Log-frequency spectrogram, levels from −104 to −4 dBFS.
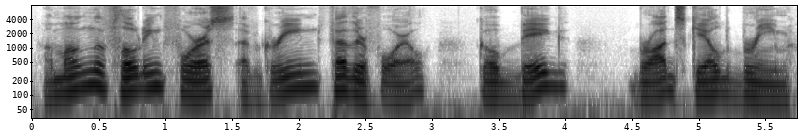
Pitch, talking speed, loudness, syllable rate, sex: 110 Hz, 135 wpm, -18 LUFS, 3.8 syllables/s, male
